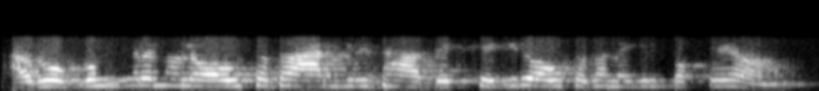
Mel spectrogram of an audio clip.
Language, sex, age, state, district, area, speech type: Odia, female, 45-60, Odisha, Gajapati, rural, conversation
